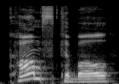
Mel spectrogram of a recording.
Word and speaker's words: comfortable: دقت بکنید اگر بخواید خیلی دقیقاً اونجوری که ایرانیزه است تلفظ بکنید میشه comfortable. که میشه چی؟ comfortable. خیلی ها میگن اما تلفظ درستش به این صورته comfortable. تقریبا آرش خیلی نامحسوس شنیده میشه.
